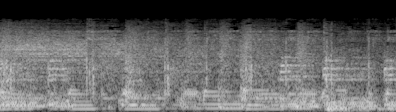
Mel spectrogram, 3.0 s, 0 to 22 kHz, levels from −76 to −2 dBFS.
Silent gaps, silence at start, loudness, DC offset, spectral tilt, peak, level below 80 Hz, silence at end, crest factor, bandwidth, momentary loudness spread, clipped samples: none; 0 s; -17 LUFS; under 0.1%; -4 dB/octave; -2 dBFS; -46 dBFS; 0 s; 16 dB; 11.5 kHz; 5 LU; under 0.1%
